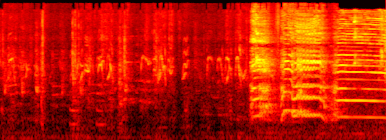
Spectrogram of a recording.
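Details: Young Kokok Balenggek rooster, aged two months, singing chicken native to Tigo Lurah, Solok, West Sumatra. Quiet background noises give way to a loud, clear crow of several stepped, harmonic notes.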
